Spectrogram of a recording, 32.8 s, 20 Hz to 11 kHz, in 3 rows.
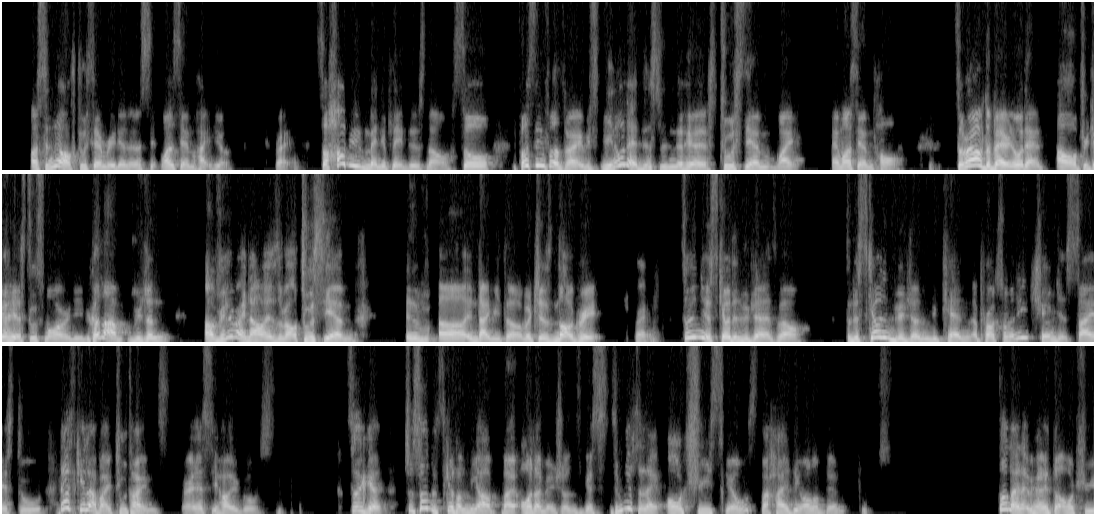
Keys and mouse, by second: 3.3 middle click, 10.9 click, 19.5 click, 23.8 click, 24.7 ctrl+z, 29.0-30.1 drag, 30.8 ctrl+z, 31.5-32.7 drag.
